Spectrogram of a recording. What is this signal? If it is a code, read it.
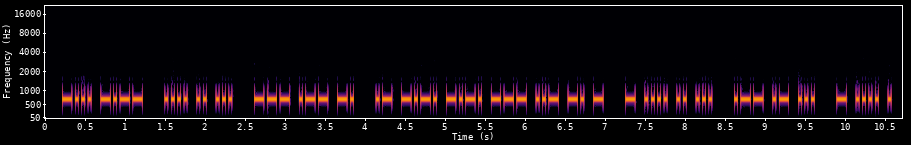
Morse code, heard as a keyed tone, about 30 wpm, 700 Hz. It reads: BY HIS OWN ACCOUNT THIS WAS THE
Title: Sentences from Top 1000 Words - Review Part 1 - 30wpm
